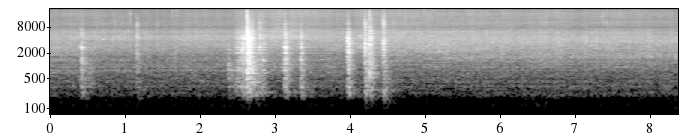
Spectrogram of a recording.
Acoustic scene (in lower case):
kitchen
